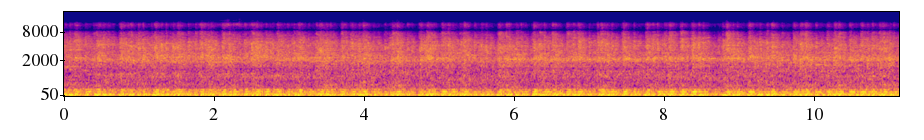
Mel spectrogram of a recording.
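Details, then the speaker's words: Gen 3 Hemi V8 with Holley Terminator X Max EFI and Hi-Ram manifold in a 1970 Dodge Super Bee, which has misfire and MAP sensor issues. Deep uneven lope; idle picks up when starting fluid is sprayed, confirming a vacuum leak under the driver's side intake. "There's for sure a vacuum leak underneath this driver's side."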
